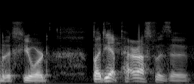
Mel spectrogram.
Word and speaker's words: Perast: Perast.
